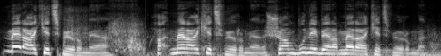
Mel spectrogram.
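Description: A young man narrating and reacting to his Minecraft survival game, joking and yelling in panic when chased. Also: high voice, wildly swooping pitch, fast talker, noisy background. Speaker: gaming YouTuber. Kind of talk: Minecraft let's play with story narration.

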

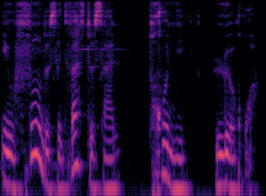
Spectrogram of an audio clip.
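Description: A woman's voice: rumbling low, expressive, measured pace, mellow. A woman reading a children's story aloud expressively, with small slips and restarts.

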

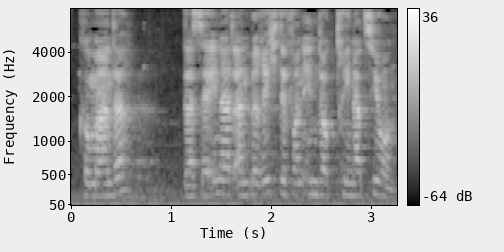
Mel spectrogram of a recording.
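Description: A woman voicing a calm female starship AI, heard over a ship's comm channel with cool, measured reports. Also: soft background music. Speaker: ship's AI in a video game. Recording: noisy game capture with rumble.

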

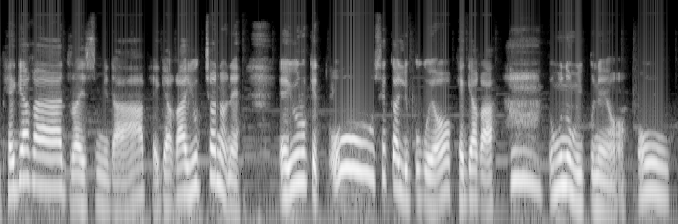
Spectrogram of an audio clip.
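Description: A woman's voice: fairly low pitch, dark tone, breathy edge. A cheerful woman from South Korea showing her succulents for sale, gasping and exclaiming at each plant. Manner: bubbly and cheerful, frequent gasps and exclamations. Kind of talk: casual product showcase. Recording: dull lo-fi sound with faint music.

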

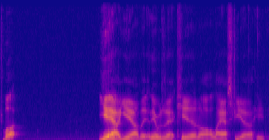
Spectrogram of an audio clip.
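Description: A man's voice: sits low, slow pace. A man playing a callous 40-year-old male night security guard who stammers, repeats himself and rambles in slangy talk during a comedy phone-call monologue. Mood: rambling. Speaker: comedy skit performer.

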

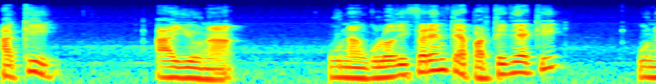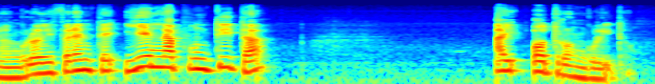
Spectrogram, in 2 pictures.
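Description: A man's voice: on the high side, very animated, a little slow, pauses often, fairly bright tone. A man chatting casually through a hands-on product demo, thinking aloud with fillers and asides to viewers. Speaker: miniature painting youtuber.

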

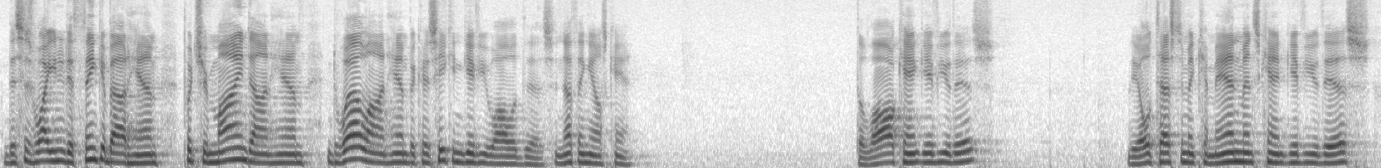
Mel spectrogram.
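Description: A man's voice: a little high, fairly even intonation, moderate pace, a little mellow. A male pastor preaching a sermon in a church, urging listeners with repeated phrases and questions to the congregation. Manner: earnest, repetitive exhortation with rhetorical questions.

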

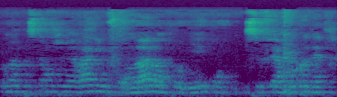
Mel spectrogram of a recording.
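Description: A woman's voice: on the high side, little pitch movement, brisk, mellow. A woman in the audience putting short, hesitant questions to a medium at a live session. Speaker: audience member asking a question. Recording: echoey hall with a crowd.

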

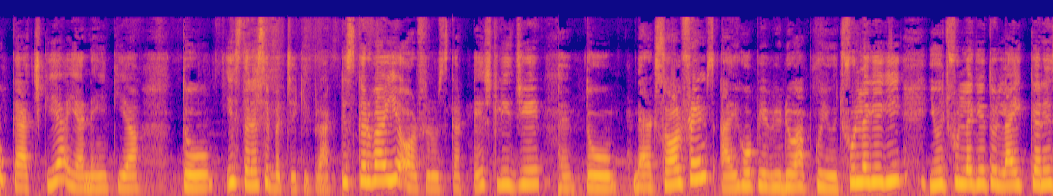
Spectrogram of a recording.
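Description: A woman giving a phonics lesson for parents, mixing Hindi and English and drawing out each example word slowly. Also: a little high, mellow. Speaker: teacher for parents.

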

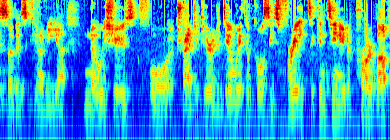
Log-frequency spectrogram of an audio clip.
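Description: Bright-voiced casual male game caster. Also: mid-range voice, a little hiss or hum, rough recording. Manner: casual, rambling, many fillers. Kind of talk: solo esports commentary. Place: home computer setup.

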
